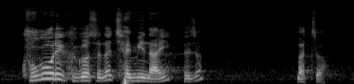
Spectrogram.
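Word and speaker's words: Gemini: 뭐 구글이 그거 쓰나 재미 나이 그죠 맞죠 재미이라고도 하고 재미 나이라고 읽죠 재미 나이라고 읽더라고요 근데 이제 구글도 있고 뭐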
